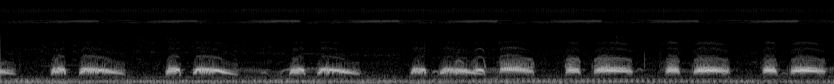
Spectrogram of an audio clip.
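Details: Spotted dove with a fierce call, wild-caught, producing a steady string of low hollow coos, short notes alternating with longer slurred ones, a dozen or more phrases in quick succession, a faint pulsing high tone in the background.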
